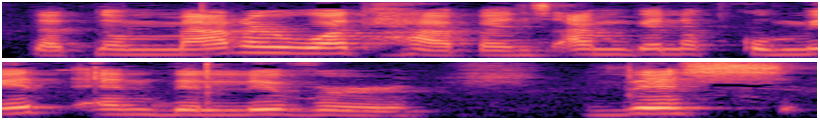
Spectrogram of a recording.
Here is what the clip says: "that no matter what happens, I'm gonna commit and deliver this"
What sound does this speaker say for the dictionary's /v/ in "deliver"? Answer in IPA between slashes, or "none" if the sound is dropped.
/v/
